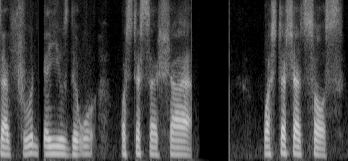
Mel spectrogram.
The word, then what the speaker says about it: Worcestershire: People think it is Worcestershire. No, it's Worcestershire. Okay. Worcestershire.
